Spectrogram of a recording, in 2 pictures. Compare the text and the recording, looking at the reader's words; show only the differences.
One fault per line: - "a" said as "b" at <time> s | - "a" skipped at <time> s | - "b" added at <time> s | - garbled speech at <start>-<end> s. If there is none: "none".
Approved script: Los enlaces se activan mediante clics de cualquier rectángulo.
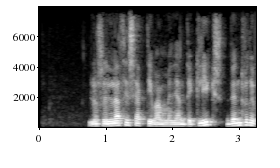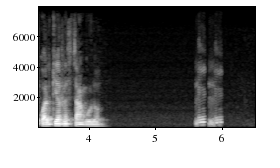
- "dentro" added at 2.8 s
